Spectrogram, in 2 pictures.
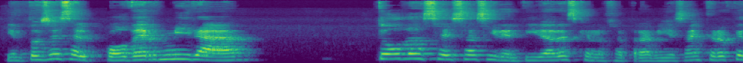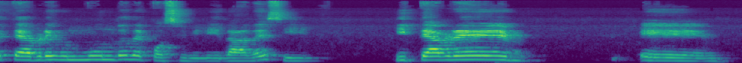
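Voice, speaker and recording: A woman's voice: on the high side, measured pace, dark tone. A woman with a Mexican accent hosting a podcast, explaining things conversationally with strings of examples. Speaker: podcast host. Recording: roomy, echoing sound.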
